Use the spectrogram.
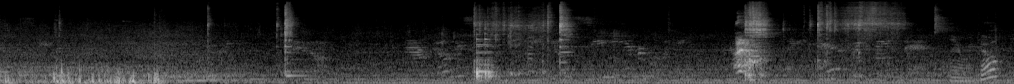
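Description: Strainer and bowl being set up in a home kitchen while making chicken stock for pressure canning: scattered metallic clinks and knocks over a steady fan hum, with a voice talking briefly at the start.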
